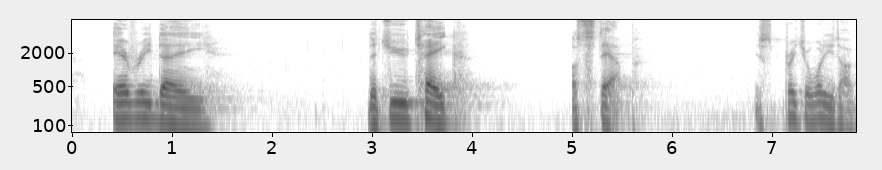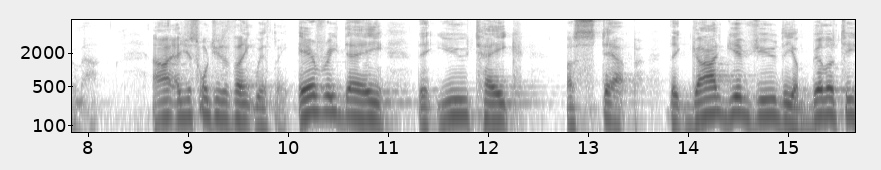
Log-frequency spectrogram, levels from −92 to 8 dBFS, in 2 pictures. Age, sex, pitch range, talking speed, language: 50-69, male, 115-140 Hz, 130 wpm, English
